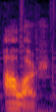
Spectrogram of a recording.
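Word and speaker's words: hour: তারপর দেখো হাওয়ার না, কিন্তু এটা হচ্ছে আওয়ার, আয়ের মতো উচ্চারণ হলো, অ্যান বসলো, কারণ ভাউল টোন, ভাউল উচ্চারণ, তাই ভাউলের মতো উচ্চারণ।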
